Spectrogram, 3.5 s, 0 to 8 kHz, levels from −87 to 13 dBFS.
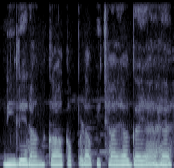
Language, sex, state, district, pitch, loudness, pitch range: Hindi, female, Delhi, New Delhi, 205 Hz, -13 LUFS, 200-210 Hz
